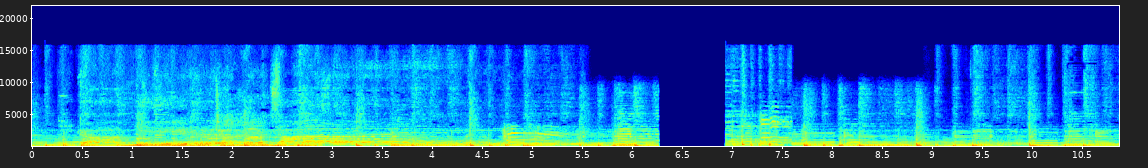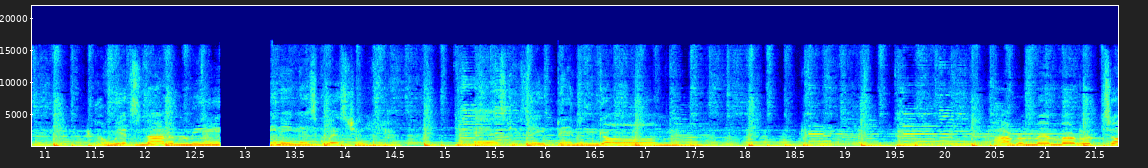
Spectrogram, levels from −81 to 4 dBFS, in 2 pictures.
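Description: From 5.35 s to 9.17 s the audio shows digital radio blending to analogue. A 274 ms cross-fade moves it onto the FM version of the station, where hiss sits roughly 35 dB below the signal, and the level shifts by about 1 dB. Two playback stalls cut the sound dead, from 6.26 s to 6.93 s (664 ms) and from 12.74 s to 13.25 s (505 ms), most likely because the player's buffer ran dry before more data arrived. Each stall is followed by catch-up at higher speed, as the player resamples its backlog to recover lost time. From 6.93 s to 7.59 s it runs at 2.0x, raising the pitch by about ten semitones. From 13.25 s to 16.25 s it runs at 1.1x, about a semitone and a half sharp, before settling back.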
